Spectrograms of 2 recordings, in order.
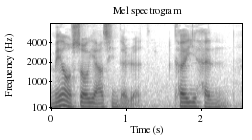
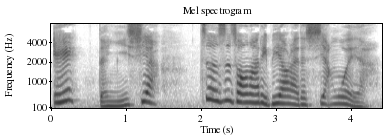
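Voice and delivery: curious frog; 6 semitones higher, 4 dB louder than usual. Acted. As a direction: wonder where the smell comes from. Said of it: "听完第一只青蛙的话".

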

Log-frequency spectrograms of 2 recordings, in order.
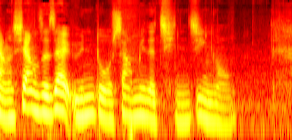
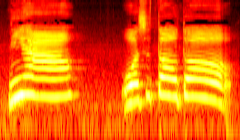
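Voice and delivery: high, slow little caterpillar voice; squeaky friendly bug greeting; high cartoon caterpillar; 13 semitones higher, 6 dB louder, slower than usual.

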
